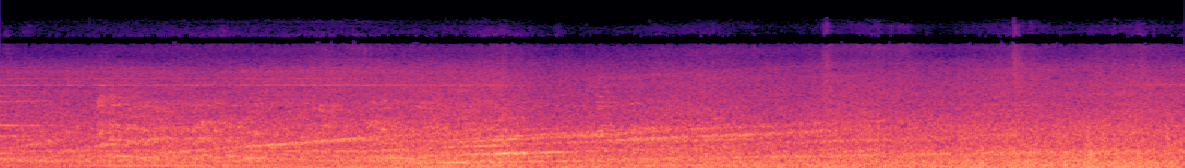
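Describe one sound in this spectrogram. An underground train pulls out and rumbles past, rising in pitch as it speeds up.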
